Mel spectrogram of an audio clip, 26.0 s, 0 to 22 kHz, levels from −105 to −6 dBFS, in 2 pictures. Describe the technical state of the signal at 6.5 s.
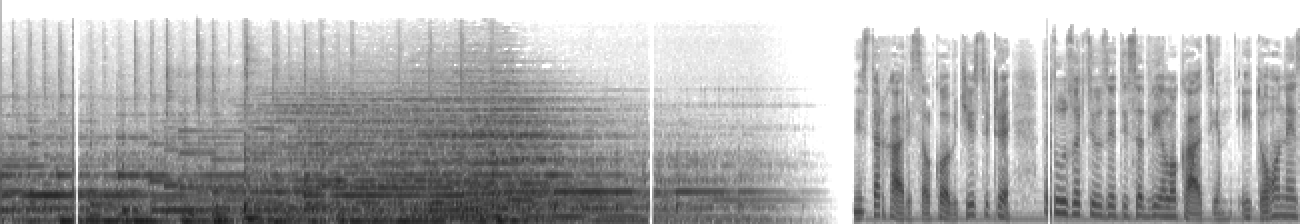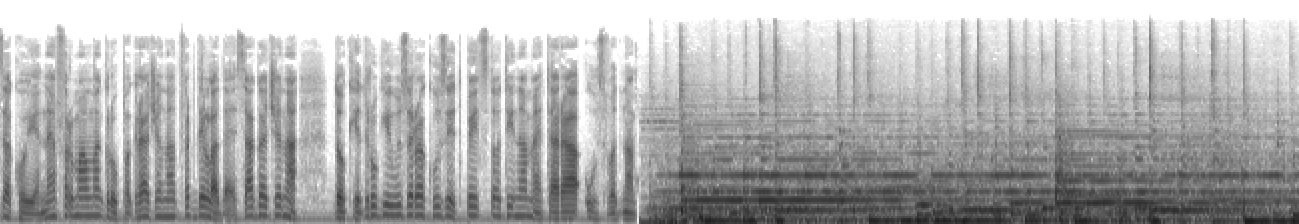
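Damaged data in a compressed stream from 6.44 to 6.54 s corrupts frames, so the decoder misreads them and loses sync, producing a brief garbled chirp or blip.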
